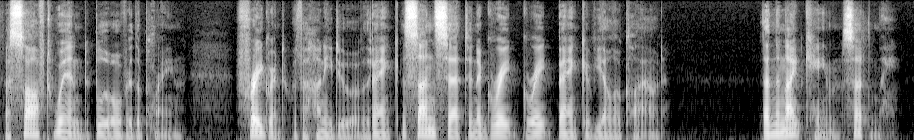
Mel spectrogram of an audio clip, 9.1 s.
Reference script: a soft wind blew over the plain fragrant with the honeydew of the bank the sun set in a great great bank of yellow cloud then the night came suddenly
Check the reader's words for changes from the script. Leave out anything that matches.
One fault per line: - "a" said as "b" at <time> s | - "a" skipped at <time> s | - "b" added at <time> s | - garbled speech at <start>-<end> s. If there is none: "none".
none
